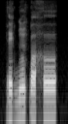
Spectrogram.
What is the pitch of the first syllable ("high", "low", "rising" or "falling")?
low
